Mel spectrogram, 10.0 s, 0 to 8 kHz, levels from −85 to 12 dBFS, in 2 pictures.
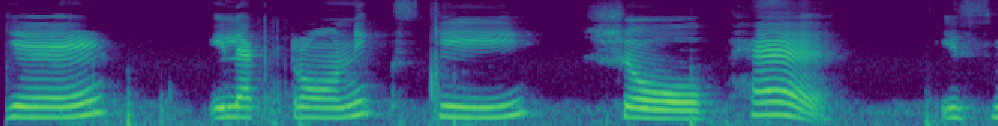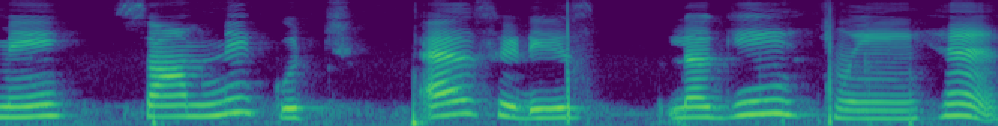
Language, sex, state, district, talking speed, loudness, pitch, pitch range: Hindi, male, Punjab, Fazilka, 70 wpm, -15 LUFS, 240 Hz, 220-270 Hz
